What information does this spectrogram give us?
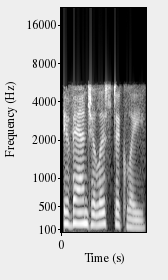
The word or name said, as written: evangelistically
